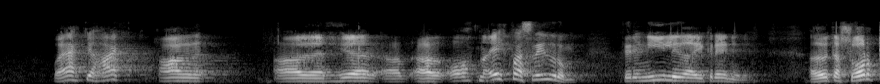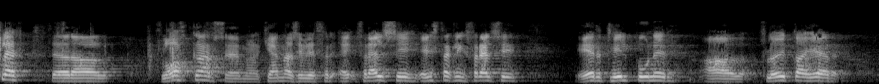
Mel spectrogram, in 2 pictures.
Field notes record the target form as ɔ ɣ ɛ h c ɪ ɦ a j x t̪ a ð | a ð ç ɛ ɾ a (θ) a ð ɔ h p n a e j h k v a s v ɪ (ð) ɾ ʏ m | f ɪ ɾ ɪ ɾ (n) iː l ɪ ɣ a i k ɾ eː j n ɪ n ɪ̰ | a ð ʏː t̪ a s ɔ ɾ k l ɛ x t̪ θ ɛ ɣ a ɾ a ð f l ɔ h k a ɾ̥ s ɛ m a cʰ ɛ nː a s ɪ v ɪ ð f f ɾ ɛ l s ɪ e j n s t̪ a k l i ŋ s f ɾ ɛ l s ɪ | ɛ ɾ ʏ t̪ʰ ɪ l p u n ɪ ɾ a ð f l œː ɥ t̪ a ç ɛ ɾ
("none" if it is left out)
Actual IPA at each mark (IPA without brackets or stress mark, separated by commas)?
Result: ð, ɣ, n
